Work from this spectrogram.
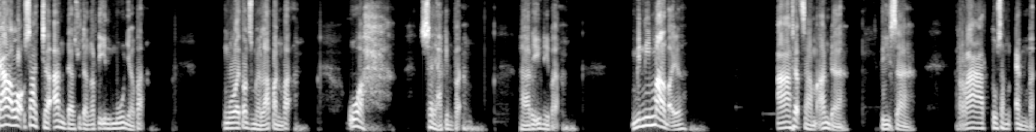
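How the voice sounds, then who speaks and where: A man speaks at a medium pitch and a moderate pace, with lively intonation and an animated tone. His loudness stays very even, broken by long, frequent pauses. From Surabaya, East Java. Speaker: trading coach. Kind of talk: casual chat.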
